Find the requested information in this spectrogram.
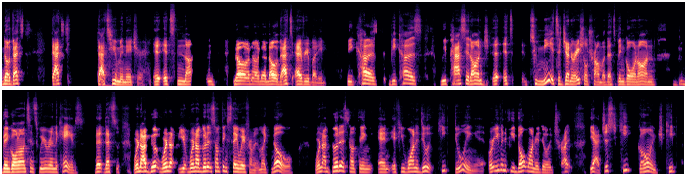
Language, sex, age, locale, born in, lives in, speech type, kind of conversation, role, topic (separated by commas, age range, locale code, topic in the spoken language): English, male, 35-39, en-US, United States, United States, conversation, podcast, guest, How can understanding your personality help you discover fulfilling hobbies?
